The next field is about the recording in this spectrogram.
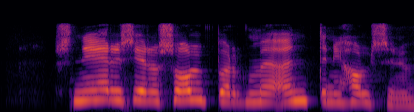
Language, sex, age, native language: Icelandic, female, 11, Icelandic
